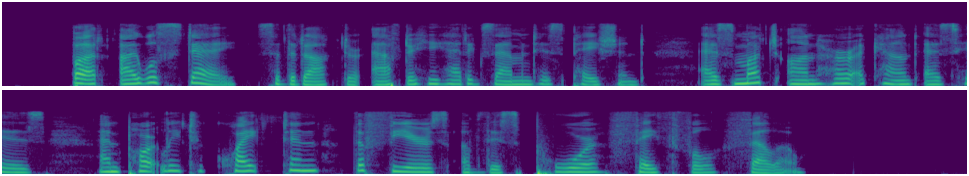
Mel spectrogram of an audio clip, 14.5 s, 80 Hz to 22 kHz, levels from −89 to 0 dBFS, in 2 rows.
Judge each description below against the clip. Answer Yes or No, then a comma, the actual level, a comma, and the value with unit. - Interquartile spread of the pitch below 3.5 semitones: No, average, 3.9 semitones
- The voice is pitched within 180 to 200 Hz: Yes, medium, 185 Hz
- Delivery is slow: Yes, slow, 130 wpm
